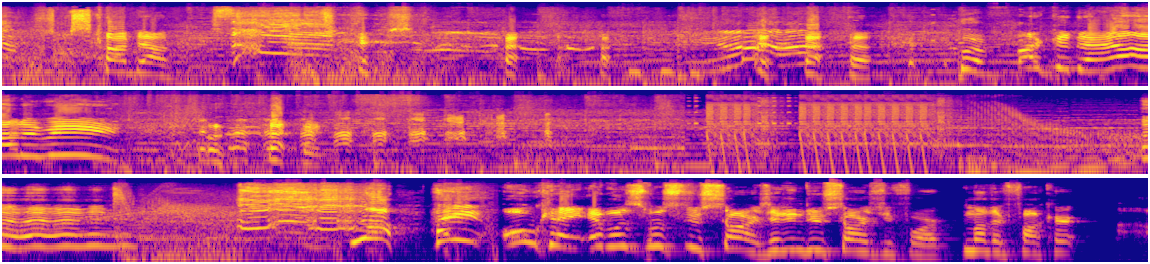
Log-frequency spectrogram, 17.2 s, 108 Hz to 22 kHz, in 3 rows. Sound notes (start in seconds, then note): 1.5 laugh; 6.4 laugh; 11.4 warbles; 12.6 yells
